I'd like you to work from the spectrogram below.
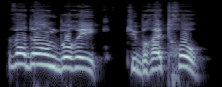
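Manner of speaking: angry shout. A narrator's reading. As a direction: shout her out of the door. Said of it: "la jeta dehors en criant".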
